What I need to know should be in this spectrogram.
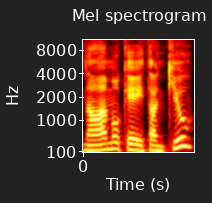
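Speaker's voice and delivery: put-on Welsh accent voice. Acting out what a plumber in your house says, in a Welsh plumber voice. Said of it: "I like how you did the Welsh plumber voice".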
